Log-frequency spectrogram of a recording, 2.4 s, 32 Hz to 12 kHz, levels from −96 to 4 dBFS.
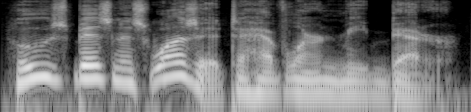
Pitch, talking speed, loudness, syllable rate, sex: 130 Hz, 230 wpm, -19 LUFS, 6.1 syllables/s, male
